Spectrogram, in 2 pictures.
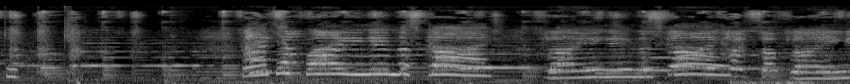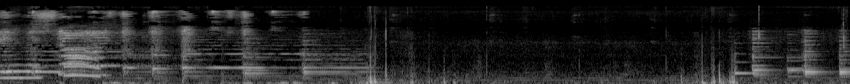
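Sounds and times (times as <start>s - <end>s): children's song music: 0.0s - 12.3s
child-like voice singing: 2.4s - 9.8s.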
